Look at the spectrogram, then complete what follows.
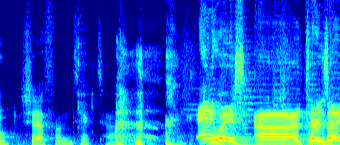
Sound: chuckles

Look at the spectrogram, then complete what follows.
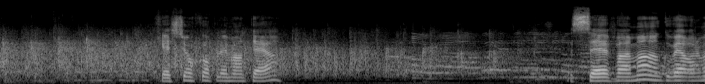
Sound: applause

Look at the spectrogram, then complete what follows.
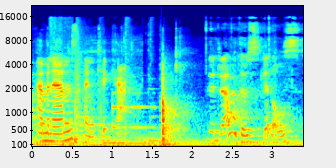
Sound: knife thuds

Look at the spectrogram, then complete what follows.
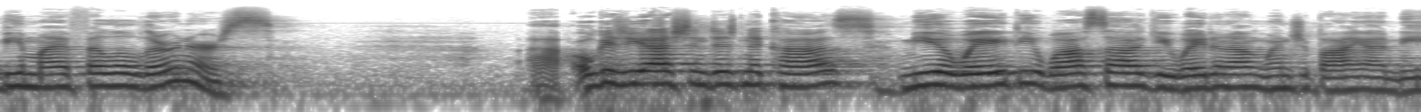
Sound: speaking indigenous language

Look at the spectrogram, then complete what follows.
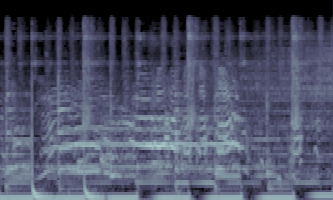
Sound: laughing

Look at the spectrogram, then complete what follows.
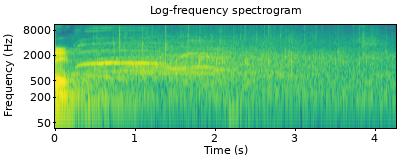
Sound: audience applauding

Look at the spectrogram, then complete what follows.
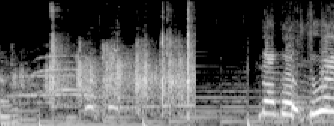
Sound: cheering

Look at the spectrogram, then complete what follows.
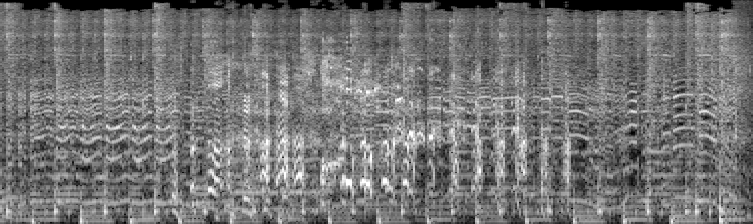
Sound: laughing

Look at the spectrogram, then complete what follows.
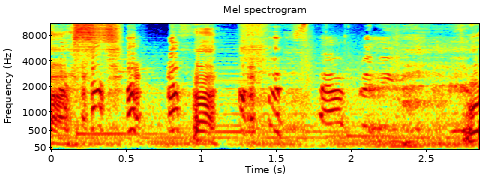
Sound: laughing

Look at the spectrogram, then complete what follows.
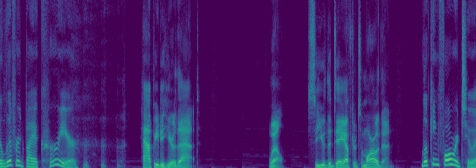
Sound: laughs

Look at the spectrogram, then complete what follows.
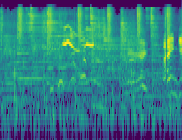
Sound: whistles

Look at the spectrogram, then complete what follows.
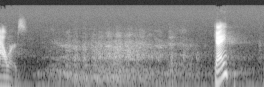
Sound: audience laughing

